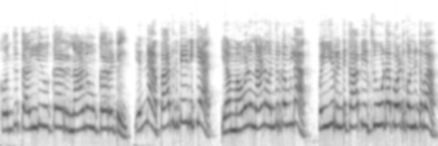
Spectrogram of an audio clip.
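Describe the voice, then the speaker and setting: A woman voicing a bossy, sharp-tongued mother-in-law over sixty in a cartoon, in a high, squeaky voice. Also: steady tone, fast talker, very noisy. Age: 60s. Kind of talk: cartoon voice acting.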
